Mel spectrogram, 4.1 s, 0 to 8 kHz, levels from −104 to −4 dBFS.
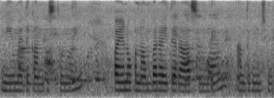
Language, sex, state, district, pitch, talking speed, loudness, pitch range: Telugu, female, Andhra Pradesh, Visakhapatnam, 230 Hz, 145 wpm, -19 LUFS, 225-240 Hz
